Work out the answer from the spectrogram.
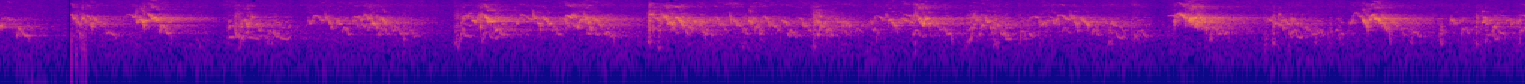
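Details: Pet budgies chattering busily: rapid, overlapping warbled chirps and scratchy squawk-like notes with almost no pause, with sharper high peaks every second or so.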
